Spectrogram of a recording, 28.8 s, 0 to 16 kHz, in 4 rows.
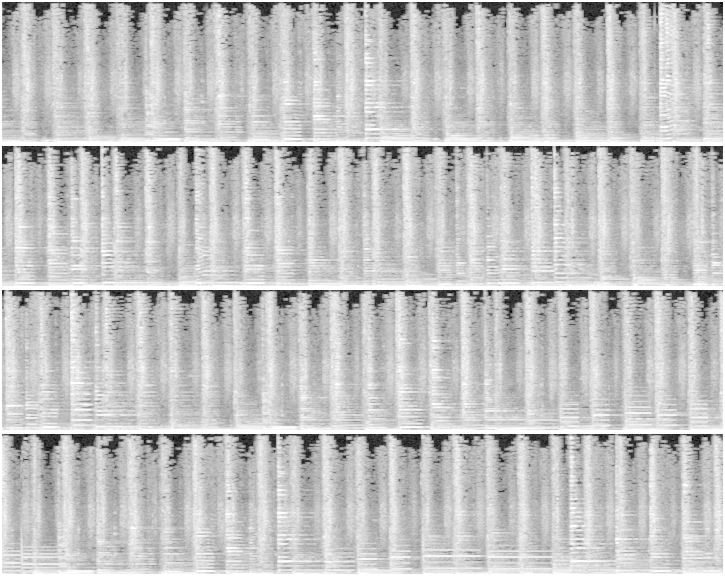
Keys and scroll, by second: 16.3-17.6 typing.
